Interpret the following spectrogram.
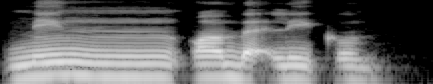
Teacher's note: Cara membacanya samar antara bunyi N dengan bunyi huruf ikhfa. Suaranya menjadi suara NG.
